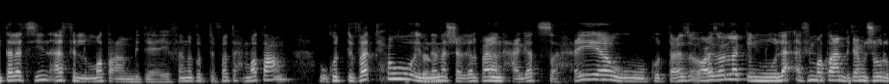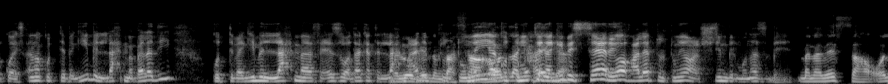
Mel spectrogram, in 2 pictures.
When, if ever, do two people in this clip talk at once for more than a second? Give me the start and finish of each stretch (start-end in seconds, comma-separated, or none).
12.8-14.6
